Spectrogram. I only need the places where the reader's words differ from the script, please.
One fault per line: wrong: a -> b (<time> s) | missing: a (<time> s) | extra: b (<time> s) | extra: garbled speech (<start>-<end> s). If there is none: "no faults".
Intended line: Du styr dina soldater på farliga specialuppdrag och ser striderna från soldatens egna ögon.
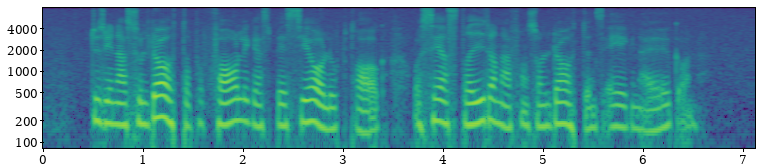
missing: styr (0.6 s)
